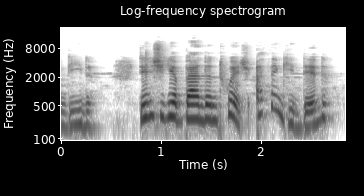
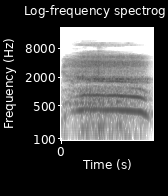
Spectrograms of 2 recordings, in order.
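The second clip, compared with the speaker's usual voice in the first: high breathy gasp of sudden idea; playful gasp; mock excited gasp; 9 semitones higher, 7 dB quieter than usual. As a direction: gasp like an idea just struck. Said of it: "I'm like".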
